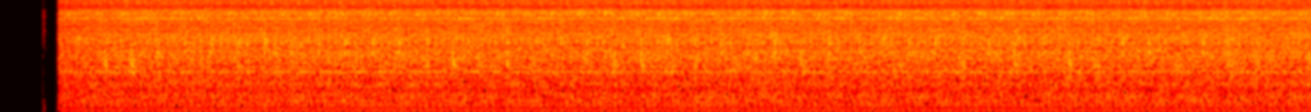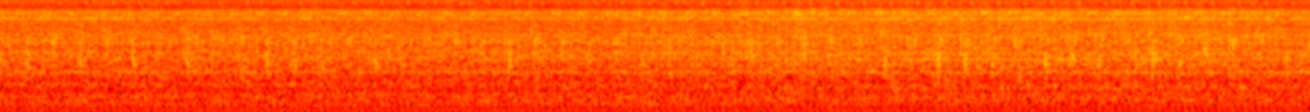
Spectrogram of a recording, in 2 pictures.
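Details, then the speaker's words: Engine ticking fast and light at idle, about four taps a second, after valve stem seal replacement with rockers removed; hydraulic lifters refitted empty, pressed out of oil, clatter until filled. "Так, ну так похоже на стучат гидрокомпенсаторы."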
